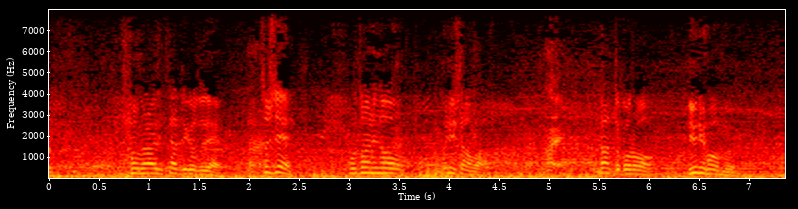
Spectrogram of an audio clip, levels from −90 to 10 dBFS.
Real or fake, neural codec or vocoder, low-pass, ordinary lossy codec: real; none; none; none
